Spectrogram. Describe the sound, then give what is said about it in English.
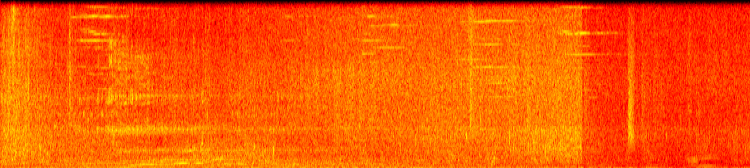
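A sophisticated robotic security weapon surges up out of the water with a loud, steady churning roar and a low mechanical drone, continuous, thinning briefly near the end before swelling again. “Something's rising out of the water.”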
